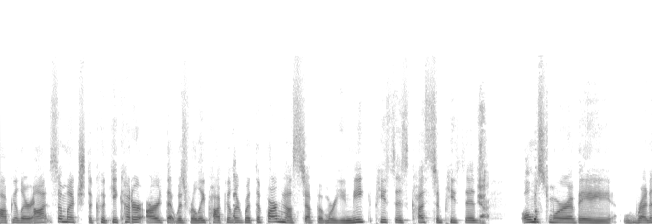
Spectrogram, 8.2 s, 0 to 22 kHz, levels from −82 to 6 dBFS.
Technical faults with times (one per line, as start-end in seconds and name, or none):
2.91-2.93 damaged data in a compressed stream
6.65-6.69 damaged data in a compressed stream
